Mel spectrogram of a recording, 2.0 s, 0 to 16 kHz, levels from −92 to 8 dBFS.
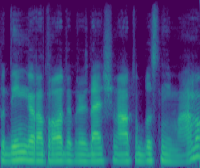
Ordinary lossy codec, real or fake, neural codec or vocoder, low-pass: Opus, 64 kbps; fake; codec, 32 kHz, 1.9 kbps, SNAC; 14.4 kHz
